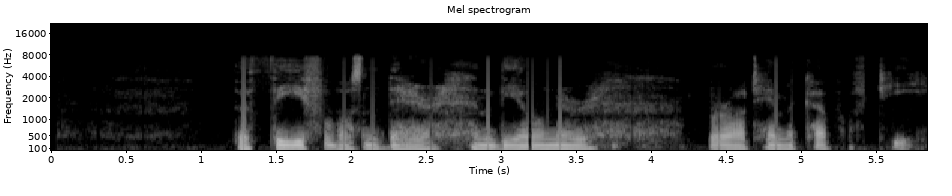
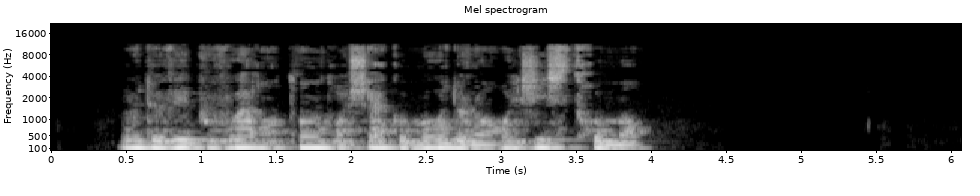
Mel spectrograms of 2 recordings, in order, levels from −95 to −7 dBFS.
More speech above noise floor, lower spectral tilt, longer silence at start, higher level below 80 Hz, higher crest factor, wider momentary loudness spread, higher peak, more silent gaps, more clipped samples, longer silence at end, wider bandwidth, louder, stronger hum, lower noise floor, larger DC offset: second, 38 dB vs over 69 dB; about the same, -7 dB/octave vs -6 dB/octave; first, 1.25 s vs 0.45 s; second, -62 dBFS vs -54 dBFS; about the same, 18 dB vs 14 dB; first, 15 LU vs 5 LU; second, -22 dBFS vs -8 dBFS; neither; neither; second, 0.1 s vs 2.1 s; second, 8 kHz vs 11 kHz; second, -40 LUFS vs -22 LUFS; neither; second, -78 dBFS vs under -90 dBFS; neither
